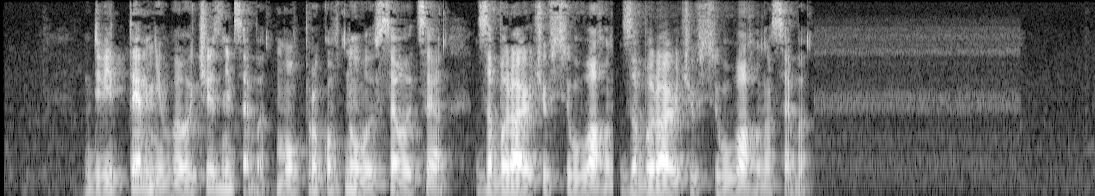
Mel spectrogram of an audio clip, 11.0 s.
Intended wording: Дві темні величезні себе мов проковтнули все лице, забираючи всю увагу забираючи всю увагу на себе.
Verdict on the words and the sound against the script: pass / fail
pass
